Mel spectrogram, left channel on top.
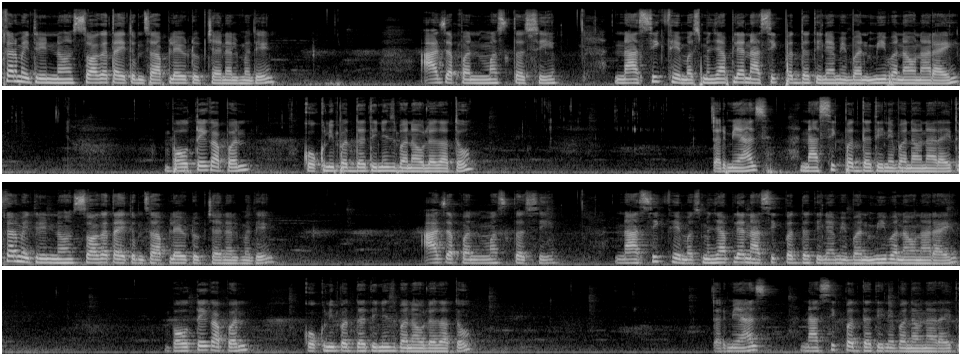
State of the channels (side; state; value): left; noise; rumble, 28 dB below the sound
